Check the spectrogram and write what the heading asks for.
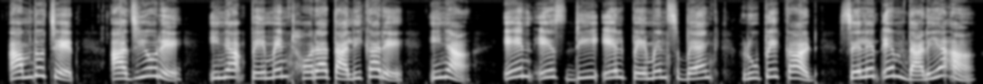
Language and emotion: Santali, neutral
